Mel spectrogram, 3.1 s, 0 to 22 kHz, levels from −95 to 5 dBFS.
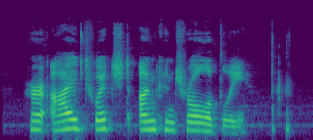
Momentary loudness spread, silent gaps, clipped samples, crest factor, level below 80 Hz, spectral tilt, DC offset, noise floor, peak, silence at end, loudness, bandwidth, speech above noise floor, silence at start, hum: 11 LU; none; under 0.1%; 20 dB; -72 dBFS; -4.5 dB/octave; under 0.1%; -44 dBFS; -4 dBFS; 0.25 s; -22 LUFS; 12.5 kHz; 22 dB; 0.3 s; none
